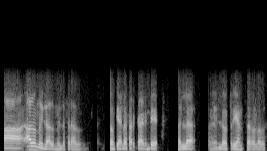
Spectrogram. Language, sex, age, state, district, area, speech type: Malayalam, male, 30-45, Kerala, Thiruvananthapuram, rural, conversation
